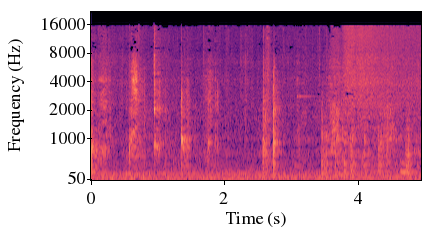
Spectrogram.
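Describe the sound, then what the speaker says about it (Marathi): Patvadi batter stirred slowly in a pan on the stove, with soft scraping strokes and light knocks of the spoon, a faint sizzle underneath, no voices. "आता हे याच्यामध्ये सोडून घ्यायचं आणि हळूहळू हलवायचं, जेणेकरून त्याच्यामध्ये गुठली नाही झाली पाहिजे"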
